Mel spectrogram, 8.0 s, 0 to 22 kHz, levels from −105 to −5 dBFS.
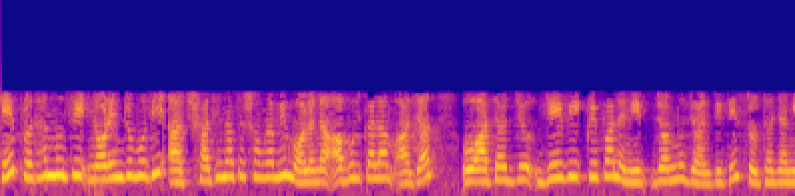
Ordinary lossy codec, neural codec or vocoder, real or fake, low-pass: AAC, 24 kbps; none; real; 3.6 kHz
